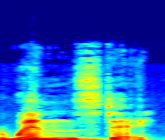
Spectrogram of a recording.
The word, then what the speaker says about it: Wednesday: it to get that D in there, okay? Wednesday. We hear Wednesday. Wednesday. And that's not going to help. If we go strictly by how we say it, that's not going to help us spell it correctly.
